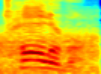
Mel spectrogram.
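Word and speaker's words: Taliaferro: 37th uh virginia and a guy named william toliver it's spelled talia pharaoh but it's pronounced hollover these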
